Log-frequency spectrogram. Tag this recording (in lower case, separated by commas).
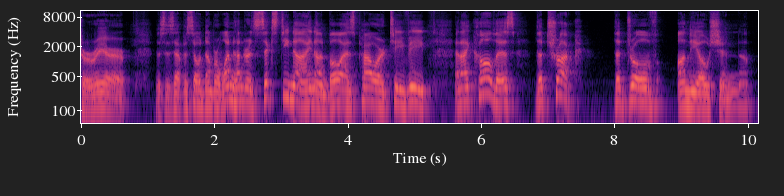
speech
